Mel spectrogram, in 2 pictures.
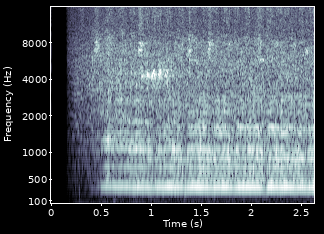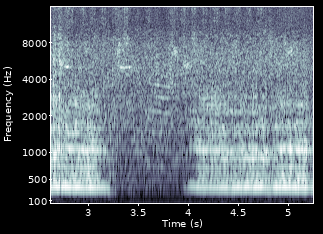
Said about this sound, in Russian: Какие неприятные ощущения. Как будто насекомые по коже бегают.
